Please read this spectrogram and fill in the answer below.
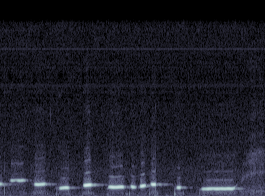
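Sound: human whistling a tune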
